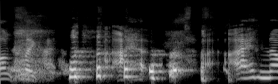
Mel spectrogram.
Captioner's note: laughs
